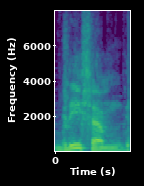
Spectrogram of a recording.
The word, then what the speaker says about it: Grisham: Eh, es una película basada en los libros de John Grisman. No, Grisan. Grisan, Grisham, Grisham. perdón. John Grisham. Creo que sería la pronunciación lo más correcta posible que es un escritor eh,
